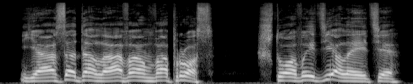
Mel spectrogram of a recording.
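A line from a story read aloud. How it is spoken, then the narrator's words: Rising voice into shout. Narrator (Russian): Миссис Рот все повышала голос и под конец фразы уже кричала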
